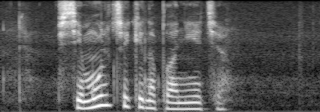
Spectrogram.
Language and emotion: Russian, neutral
